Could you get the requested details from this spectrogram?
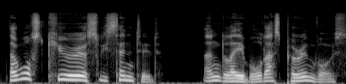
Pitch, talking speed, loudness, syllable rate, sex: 165 Hz, 155 wpm, -16 LUFS, 5.5 syllables/s, male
